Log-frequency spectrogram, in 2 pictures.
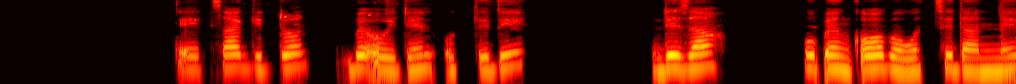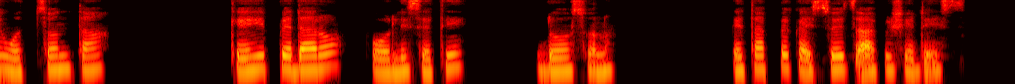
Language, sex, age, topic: Gamo, female, 25-35, government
